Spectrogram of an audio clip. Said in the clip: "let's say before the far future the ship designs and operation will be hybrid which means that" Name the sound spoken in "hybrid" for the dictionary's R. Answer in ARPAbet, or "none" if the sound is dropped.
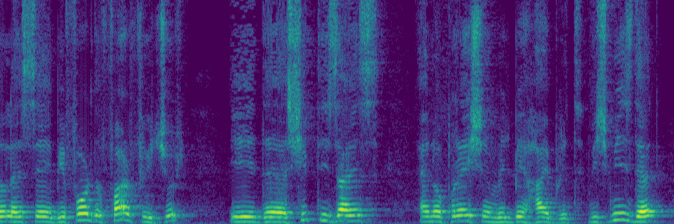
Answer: R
